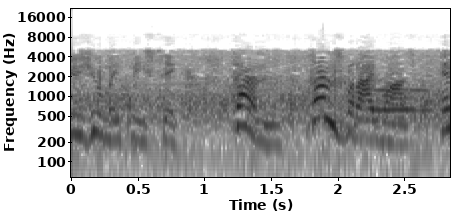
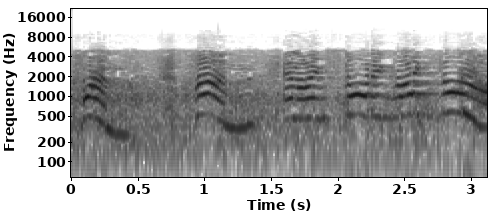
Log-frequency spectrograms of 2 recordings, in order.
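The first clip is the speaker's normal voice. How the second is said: defiant shout; 10 semitones higher, slower than usual. Acted. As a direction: fling it at her as you run. Girl shouts defiance, runs off.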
